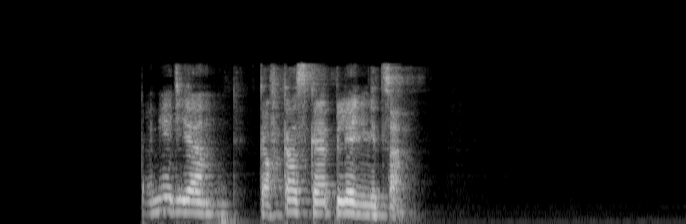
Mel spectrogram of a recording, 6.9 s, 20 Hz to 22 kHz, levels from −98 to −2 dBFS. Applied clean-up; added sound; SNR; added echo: neural mask model DeepFilterNet 3.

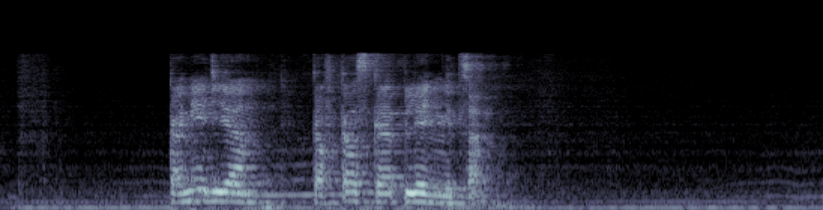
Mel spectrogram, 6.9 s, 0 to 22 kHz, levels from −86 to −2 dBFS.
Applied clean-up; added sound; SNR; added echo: none; Motorcycle; 20 dB; reverberation time 0.7 s.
